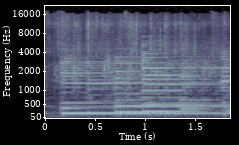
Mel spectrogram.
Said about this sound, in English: Wasn't that good? Give, give her a hand clap. Isn't that good?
